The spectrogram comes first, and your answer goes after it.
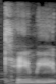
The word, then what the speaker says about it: Kami: Love, Kami, pronounced Amy with a K.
